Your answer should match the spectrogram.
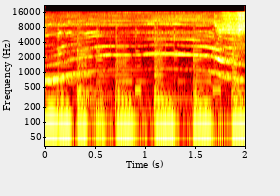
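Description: Background music with a pulsing bass beat, over one long high gliding tone that rises, holds, and falls away near the end.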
